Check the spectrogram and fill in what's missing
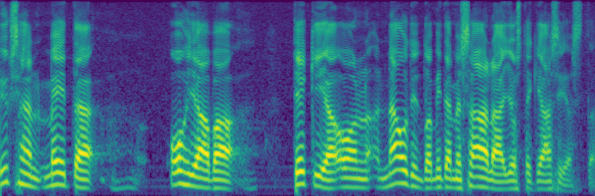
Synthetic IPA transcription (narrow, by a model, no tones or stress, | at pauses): ykshænmeit̪æ | ohjɑːʋɑ | t̪ekiæonnɑut̪int̪omit̪æmesɑːɾɑːjjost̪ɑkiɑsiɑ̰st̪ɑ̰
